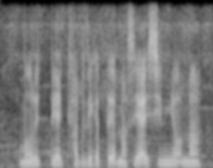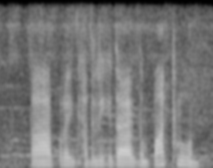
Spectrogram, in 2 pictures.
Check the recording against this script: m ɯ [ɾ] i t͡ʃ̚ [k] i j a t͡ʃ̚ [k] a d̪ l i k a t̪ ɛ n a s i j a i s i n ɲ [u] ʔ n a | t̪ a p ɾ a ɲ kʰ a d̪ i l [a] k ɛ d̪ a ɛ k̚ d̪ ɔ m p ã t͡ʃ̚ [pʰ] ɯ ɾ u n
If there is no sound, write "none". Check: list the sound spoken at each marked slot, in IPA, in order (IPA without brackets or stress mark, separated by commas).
ɾ, p, kʰ, ɔ, i, pʰ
